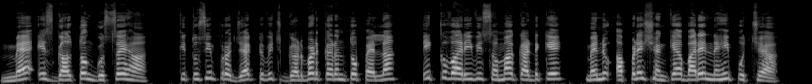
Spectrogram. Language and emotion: Punjabi, angry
